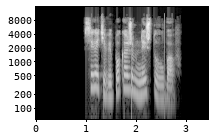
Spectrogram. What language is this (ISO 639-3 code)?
mkd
